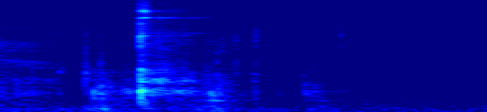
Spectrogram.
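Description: Two faint clicks from a plastic oil drain plug being twisted out by hand, the second sharper with a brief ring, then near silence.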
